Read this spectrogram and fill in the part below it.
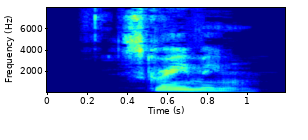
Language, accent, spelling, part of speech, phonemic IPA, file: English, Australia, screaming, verb / adjective / noun, /ˈskɹiːmɪŋ/, En-au-screaming.ogg
- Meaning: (verb) present participle and gerund of scream; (adjective) 1. Loud, sharp, and piercing to the ear 2. Obvious; distinct 3. First-rate; splendid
